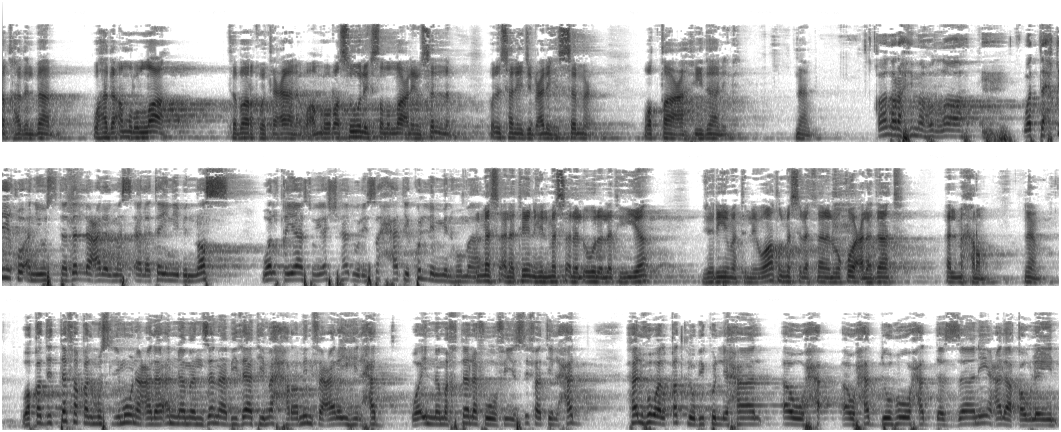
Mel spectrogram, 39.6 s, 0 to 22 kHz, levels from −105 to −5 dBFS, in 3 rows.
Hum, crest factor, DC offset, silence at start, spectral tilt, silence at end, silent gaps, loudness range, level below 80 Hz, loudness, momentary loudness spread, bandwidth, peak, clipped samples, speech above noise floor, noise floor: none; 20 dB; under 0.1%; 0 s; -3.5 dB/octave; 0 s; none; 4 LU; -42 dBFS; -23 LUFS; 10 LU; 12 kHz; -4 dBFS; under 0.1%; 35 dB; -58 dBFS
